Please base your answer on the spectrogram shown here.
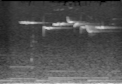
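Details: A Brown Creeper, a tiny woodland bird, in Allegheny National Forest sings its brief jumble of very high, thin, sibilant notes, wavering up and down for about a second and a half, over a low background hum.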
